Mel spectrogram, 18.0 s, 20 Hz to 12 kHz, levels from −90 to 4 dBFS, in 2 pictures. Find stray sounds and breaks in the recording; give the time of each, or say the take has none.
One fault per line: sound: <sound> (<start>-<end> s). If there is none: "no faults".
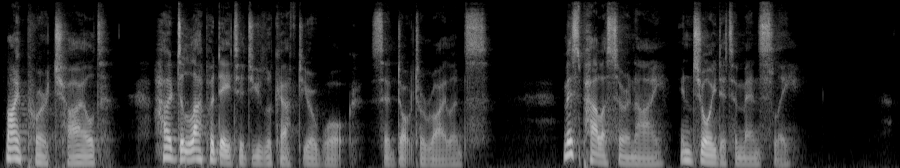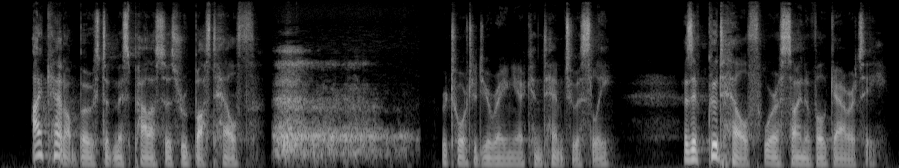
sound: sigh (11.7-13.2 s)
